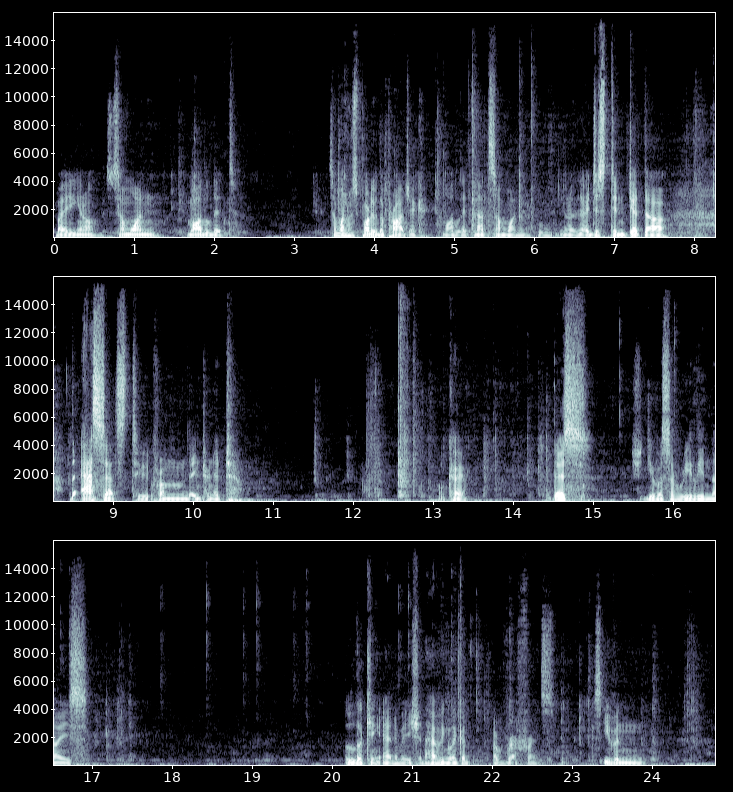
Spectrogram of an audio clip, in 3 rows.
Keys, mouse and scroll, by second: 0.2 click, 1.5 ctrl+z, 2.2 click, 3.4 ctrl+middle click, 6.0-7.6 drag, 9.1 click, 13.5 Tab, 14.1 alt+a, 14.4 c, 15.3-15.9 drag, 16.5 click, 16.5 right click, 17.0 alt+a, 17.3 v, 17.8-18.4 drag, 18.8 click, 19.5 click, 20.8 click, 21.4 right click, 22.8 ctrl+l, 23.3 x, 23.8 Return.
